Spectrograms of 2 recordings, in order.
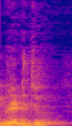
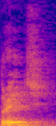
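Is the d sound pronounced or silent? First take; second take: pronounced; silent. First: The d sound is clearly pronounced. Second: The d sound is left out. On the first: The speaker calls it wrong. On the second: The speaker calls it right.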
